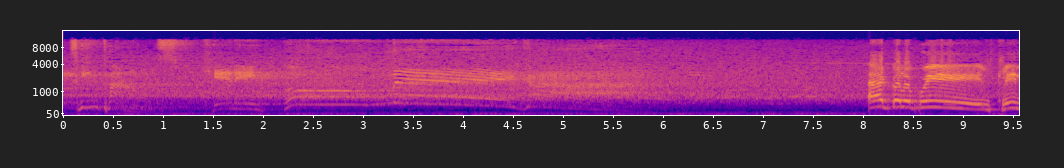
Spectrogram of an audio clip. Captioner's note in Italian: Applauso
